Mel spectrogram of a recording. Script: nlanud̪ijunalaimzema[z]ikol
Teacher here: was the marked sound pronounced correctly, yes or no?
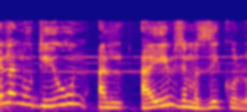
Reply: yes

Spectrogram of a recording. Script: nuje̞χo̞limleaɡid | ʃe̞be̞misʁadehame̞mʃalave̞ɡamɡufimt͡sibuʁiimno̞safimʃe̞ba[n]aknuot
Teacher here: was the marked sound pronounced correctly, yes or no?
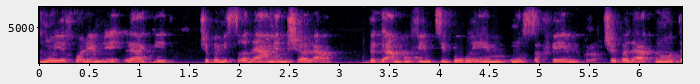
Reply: no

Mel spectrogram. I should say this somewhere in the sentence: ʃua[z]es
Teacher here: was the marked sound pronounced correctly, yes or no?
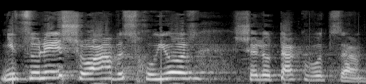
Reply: no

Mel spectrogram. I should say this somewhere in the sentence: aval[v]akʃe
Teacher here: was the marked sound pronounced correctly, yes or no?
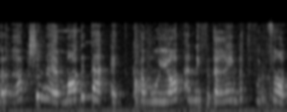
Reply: no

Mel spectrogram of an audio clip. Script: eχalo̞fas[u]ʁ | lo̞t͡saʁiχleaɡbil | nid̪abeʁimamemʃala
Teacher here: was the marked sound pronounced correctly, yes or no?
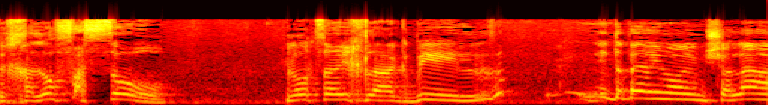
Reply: no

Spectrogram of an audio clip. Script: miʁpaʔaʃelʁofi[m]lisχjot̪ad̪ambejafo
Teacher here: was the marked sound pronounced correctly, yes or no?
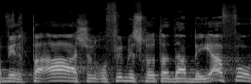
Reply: yes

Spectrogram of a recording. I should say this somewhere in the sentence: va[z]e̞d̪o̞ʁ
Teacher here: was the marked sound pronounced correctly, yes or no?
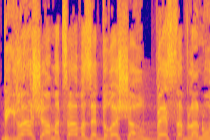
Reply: yes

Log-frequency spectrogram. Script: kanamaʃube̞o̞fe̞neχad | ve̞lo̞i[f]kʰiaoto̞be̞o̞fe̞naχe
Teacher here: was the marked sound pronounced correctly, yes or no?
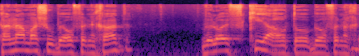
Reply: yes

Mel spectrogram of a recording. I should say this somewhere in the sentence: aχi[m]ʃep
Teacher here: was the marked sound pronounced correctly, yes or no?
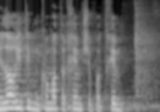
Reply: yes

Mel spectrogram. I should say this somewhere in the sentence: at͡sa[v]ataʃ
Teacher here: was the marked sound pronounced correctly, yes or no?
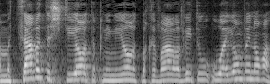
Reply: yes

